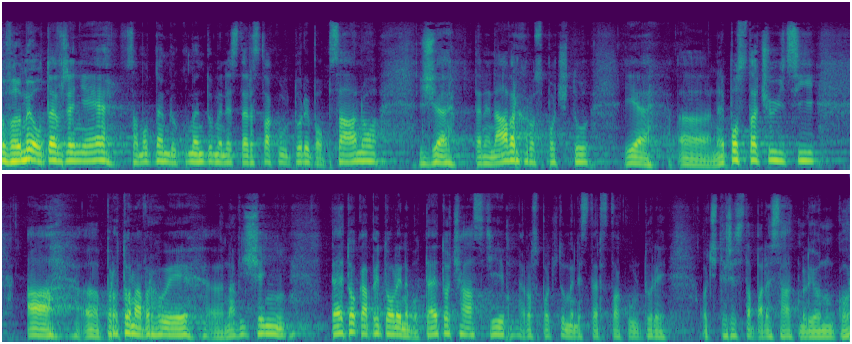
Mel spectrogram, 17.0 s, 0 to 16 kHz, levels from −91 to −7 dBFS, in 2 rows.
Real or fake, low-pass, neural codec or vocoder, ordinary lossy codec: real; 10.8 kHz; none; MP3, 64 kbps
